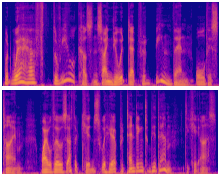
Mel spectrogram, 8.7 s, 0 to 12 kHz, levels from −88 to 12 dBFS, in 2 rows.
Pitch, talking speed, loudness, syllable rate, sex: 115 Hz, 175 wpm, -21 LUFS, 5.0 syllables/s, male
